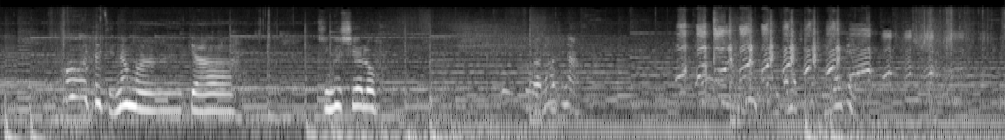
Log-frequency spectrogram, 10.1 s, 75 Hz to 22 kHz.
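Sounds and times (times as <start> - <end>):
background music: 0.0 - 10.0
high-pitched laughter: 6.8 - 9.7.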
